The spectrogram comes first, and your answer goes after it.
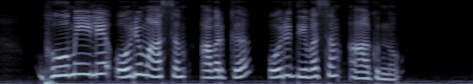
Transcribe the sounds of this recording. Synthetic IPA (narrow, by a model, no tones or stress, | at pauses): bʱuːmijile̞ʔo̞ɾumaːsɐmɐʋɐrkɨo̞ɾud̪iʋɐsɐmaːɣunːu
